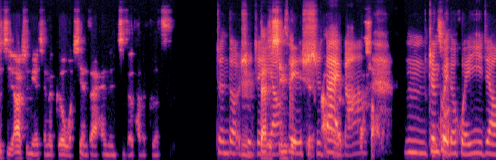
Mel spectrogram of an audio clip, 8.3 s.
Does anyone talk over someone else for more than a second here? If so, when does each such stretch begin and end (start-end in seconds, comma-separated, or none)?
4.0-6.0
